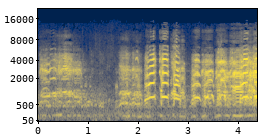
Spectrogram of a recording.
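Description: A flock of geese cackling, with harsh, nasal honks overlapping in quick bursts of about four a second. Several birds call at once, some higher-pitched than others.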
